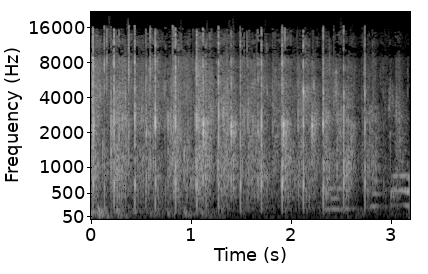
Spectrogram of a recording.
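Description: Audience clapping after a film screening Q&A, a dense stretch of applause from a seated crowd, steady and moderately loud, thinning toward the end.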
